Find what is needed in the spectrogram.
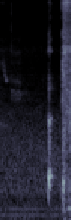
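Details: Woman performing deliberate sneezes for a sneezing challenge, with nose-blowing into a handkerchief.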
